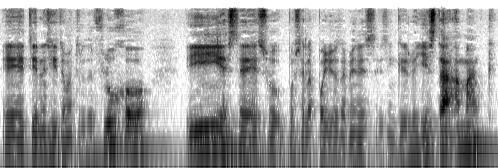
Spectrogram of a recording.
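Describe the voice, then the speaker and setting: A man's medium-pitched voice with vocal fry, a fairly quick pace and lively intonation, plus audible room echo. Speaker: hematologist. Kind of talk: interview. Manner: fast.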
